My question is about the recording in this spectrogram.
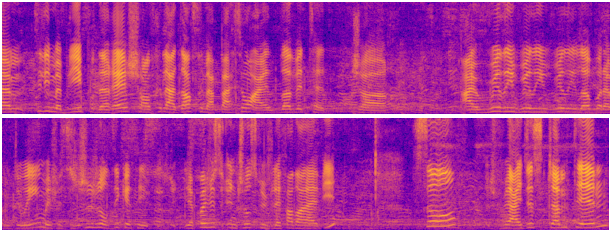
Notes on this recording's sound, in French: En Direct du Cocktail au Canal (AJCCSOM). En direct de la Station F-MR, pour le tout premier événement de réseautage de l'AJCCSOM (L'Aile jeunesse de la Chambre de commerce du Sud-Ouest de Montréal).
